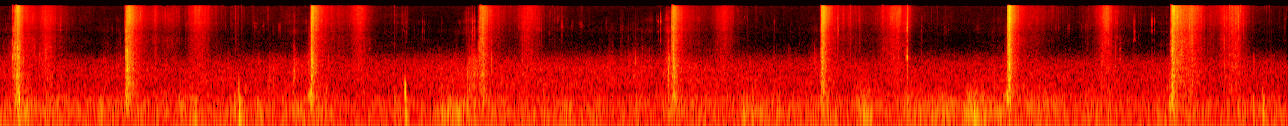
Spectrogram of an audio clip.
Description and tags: Hitting Tall Grass
Hitting tall dry grass with a stick. Might be useful for things falling on dry grass.
fall, feet, foot, footsteps, walk, walking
